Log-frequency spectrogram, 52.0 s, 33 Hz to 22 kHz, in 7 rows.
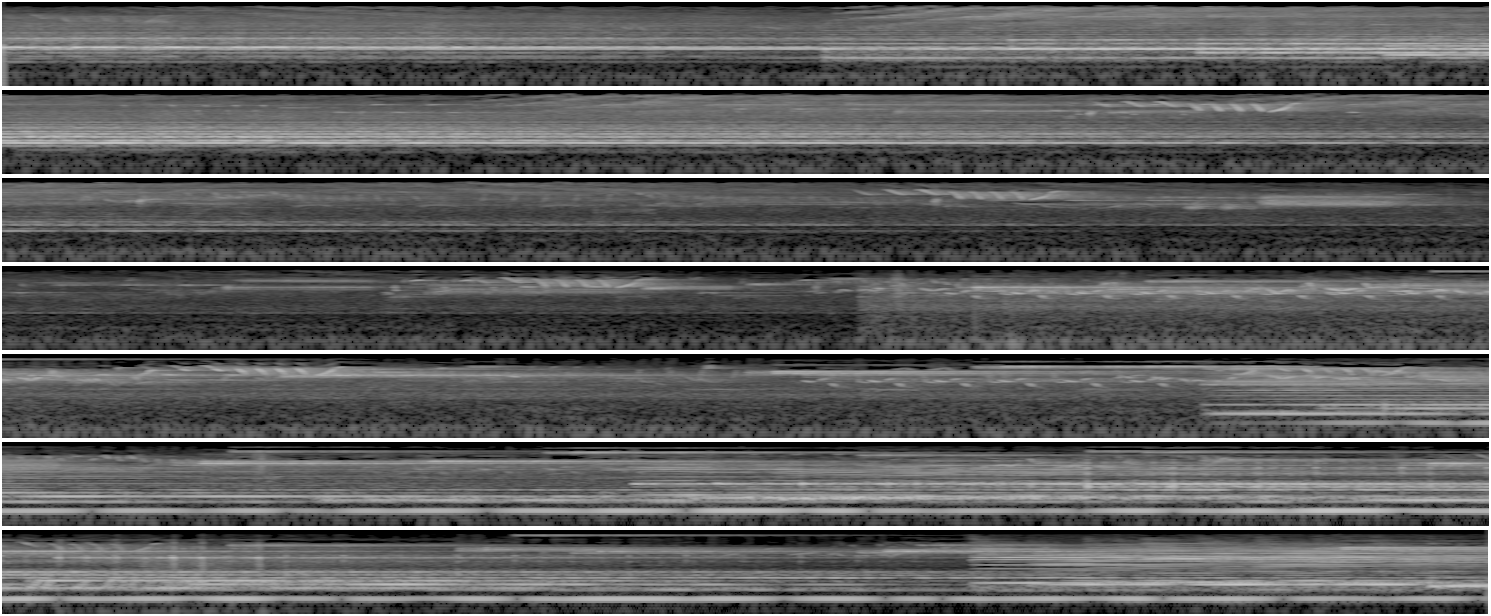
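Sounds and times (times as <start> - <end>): music: 0.0 - 18.8, 35.8 - 52.0
birds chirping and singing: 0.0 - 20.4, 33.0 - 52.0.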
